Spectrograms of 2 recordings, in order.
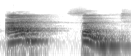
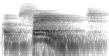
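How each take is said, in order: First: "absent" as AB-sent, slow, strong first syllable; stress on first syllable. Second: "absent" as ab-SENT, weak first syllable; stress on second syllable. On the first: Teacher contrasts the two words, absent stressed on AB. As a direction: punch AB in "absent", pause, weaken sent. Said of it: "Here ab becomes strong". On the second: Teacher repeats the verb absent with stress on SENT. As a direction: lean on SENT in "absent", barely touch ab. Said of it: "first syllable becomes weak and second becomes". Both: Shown as a demonstration.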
